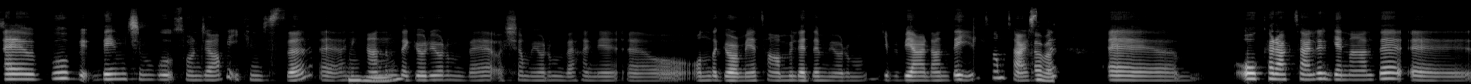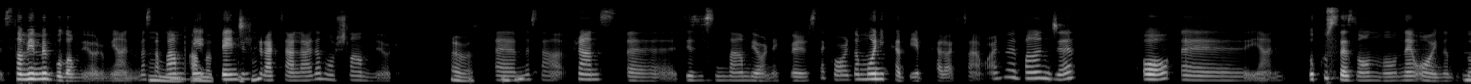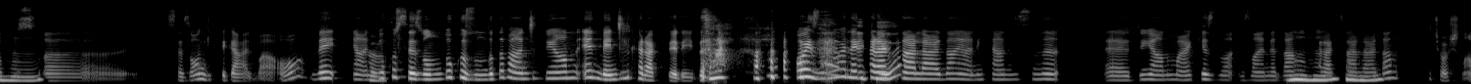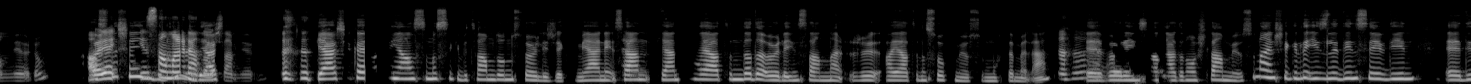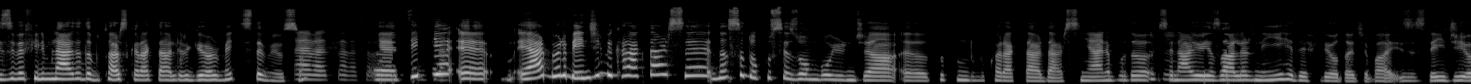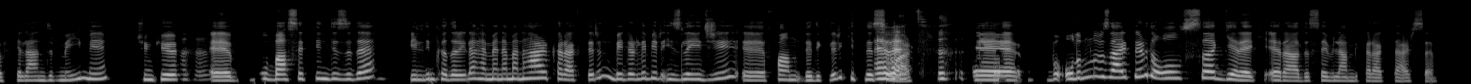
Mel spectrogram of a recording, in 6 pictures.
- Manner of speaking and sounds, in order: other noise; chuckle; chuckle; tapping; other background noise; chuckle
- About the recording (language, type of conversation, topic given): Turkish, podcast, Hangi dizi karakteriyle özdeşleşiyorsun, neden?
